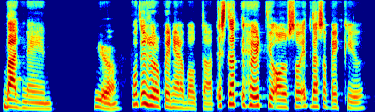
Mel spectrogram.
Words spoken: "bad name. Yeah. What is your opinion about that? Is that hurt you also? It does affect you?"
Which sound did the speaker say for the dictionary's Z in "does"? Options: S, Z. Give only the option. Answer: S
